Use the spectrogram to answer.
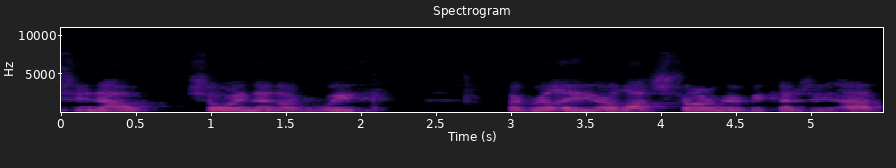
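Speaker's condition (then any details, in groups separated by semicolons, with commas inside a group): Head and neck cancer; relearned swallowing and speaking twice, feeding tube twice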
